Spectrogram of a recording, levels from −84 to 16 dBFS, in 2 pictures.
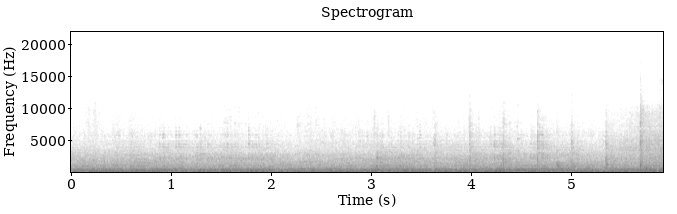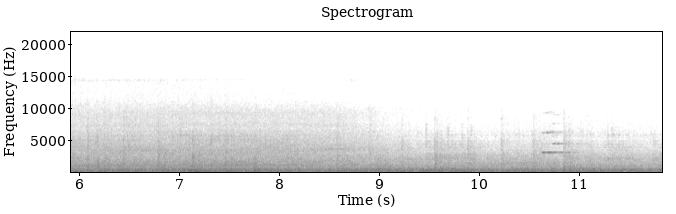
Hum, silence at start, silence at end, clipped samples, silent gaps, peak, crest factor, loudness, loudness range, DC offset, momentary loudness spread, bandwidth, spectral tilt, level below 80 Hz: none; 0 s; 0 s; under 0.1%; none; -20 dBFS; 14 dB; -36 LUFS; 2 LU; under 0.1%; 3 LU; 15.5 kHz; -6 dB/octave; -56 dBFS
